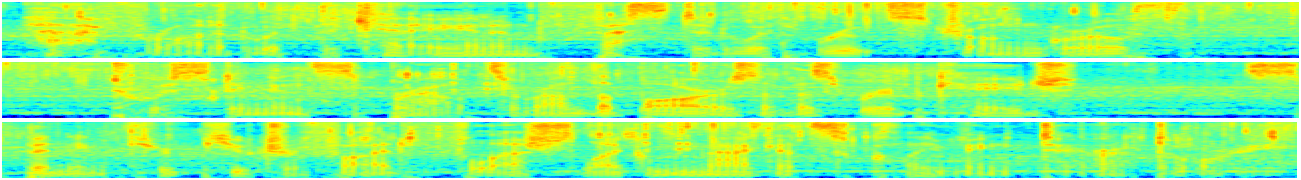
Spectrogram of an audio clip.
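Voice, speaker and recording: A deep-voiced man with a gravelly creak narrates scripted horror. His delivery is grave and dramatic, dropping toward breathy near-whispers between deliberate pauses. A noisy ambient bed with dripping water sits behind him. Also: sing-song.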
